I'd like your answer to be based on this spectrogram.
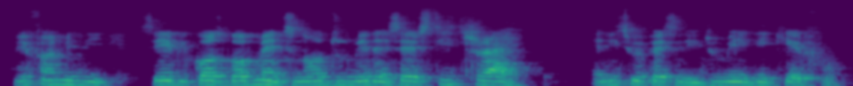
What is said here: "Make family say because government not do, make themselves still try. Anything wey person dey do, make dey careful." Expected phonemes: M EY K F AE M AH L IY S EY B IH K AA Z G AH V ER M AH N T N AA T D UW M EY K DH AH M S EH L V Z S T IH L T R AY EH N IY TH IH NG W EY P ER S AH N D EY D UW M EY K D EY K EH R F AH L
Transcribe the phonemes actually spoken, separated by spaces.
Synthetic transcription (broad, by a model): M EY F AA M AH L IY S EY B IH K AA S G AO V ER M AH N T N AA T D UW M EY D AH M S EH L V S T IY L T R AY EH N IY T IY W EY P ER S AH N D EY D UW M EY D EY K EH F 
